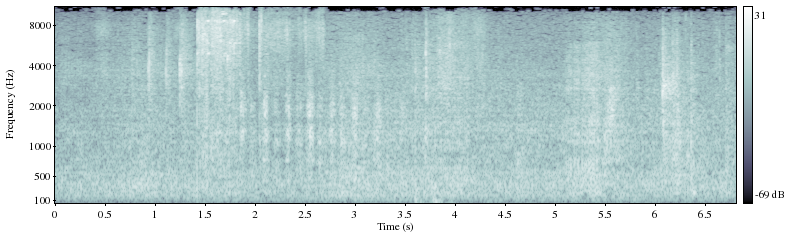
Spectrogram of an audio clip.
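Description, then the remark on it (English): A dog pants steadily in an anti-drug commercial, quick breathy huffs repeating in a loose rhythm over a constant hissy background, fairly loud throughout with no one speaking. “30 seconds of an anti-drug commercial with a talking dog.”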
